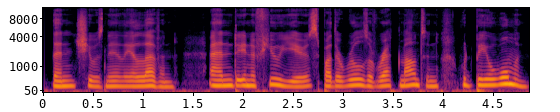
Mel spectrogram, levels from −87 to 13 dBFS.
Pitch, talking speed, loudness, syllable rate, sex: 180 Hz, 245 wpm, -17 LUFS, 6.0 syllables/s, female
